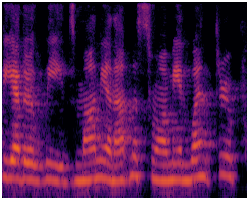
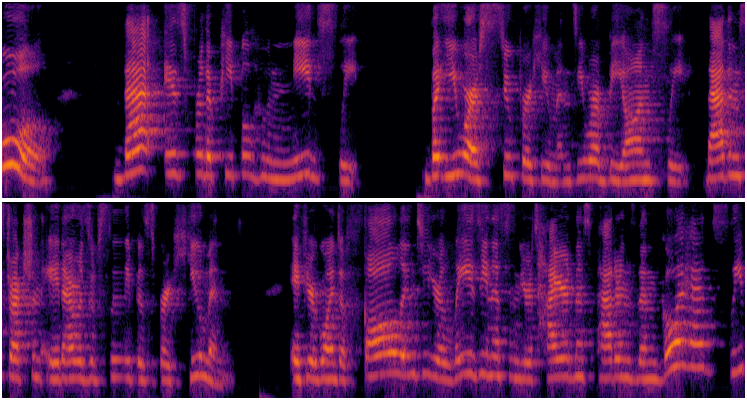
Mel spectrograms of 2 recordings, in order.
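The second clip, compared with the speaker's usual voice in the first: ordinary talk, nothing marked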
